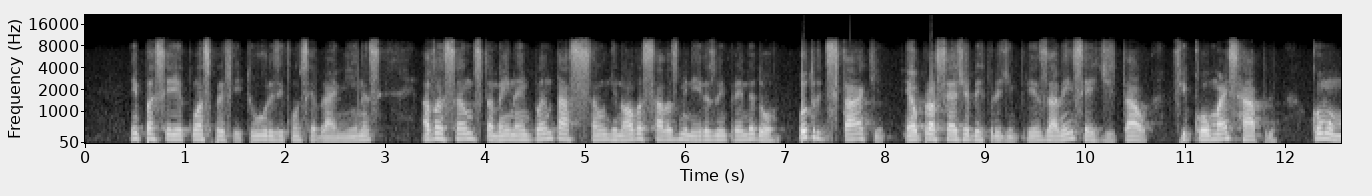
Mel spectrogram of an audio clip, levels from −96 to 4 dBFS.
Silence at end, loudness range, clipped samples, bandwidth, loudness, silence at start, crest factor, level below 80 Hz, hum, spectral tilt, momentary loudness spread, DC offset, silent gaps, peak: 0 s; 3 LU; under 0.1%; 10 kHz; -18 LUFS; 0.45 s; 18 dB; -50 dBFS; none; -5.5 dB/octave; 9 LU; under 0.1%; none; 0 dBFS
